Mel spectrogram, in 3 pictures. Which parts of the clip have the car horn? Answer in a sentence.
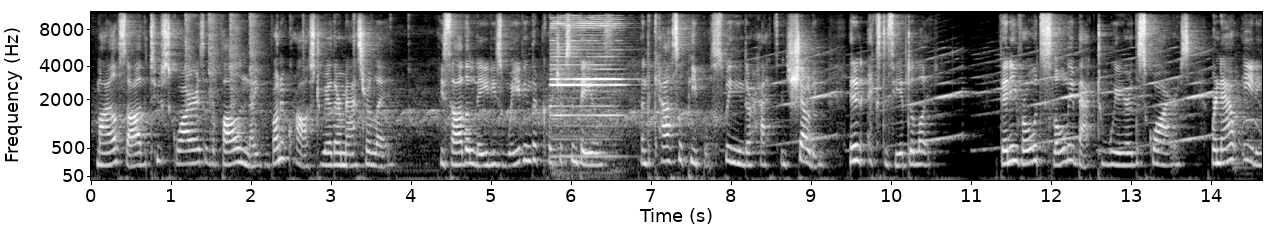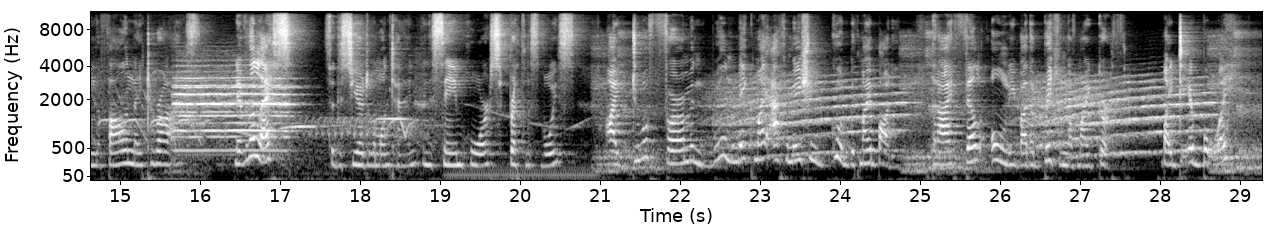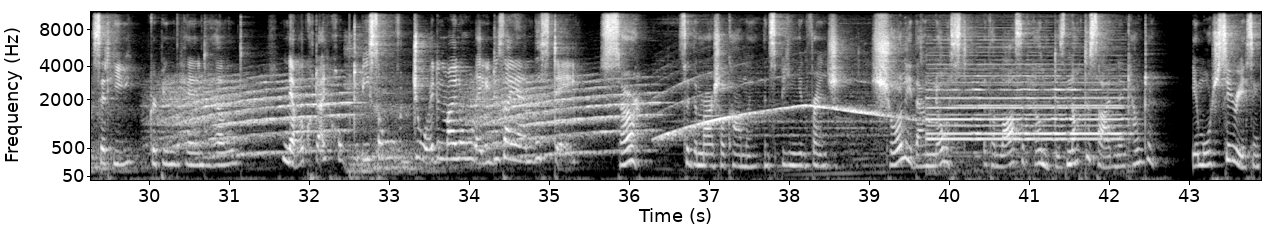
The car horn can be heard from 5.7 to 6.7 s, from 15.6 to 17.1 s and from 39.7 to 42.3 s.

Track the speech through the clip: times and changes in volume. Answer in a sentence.
You can hear the speech from 0.1 to 43.8 s, at a steady volume.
